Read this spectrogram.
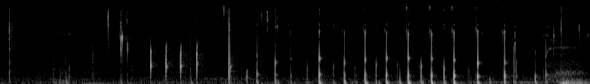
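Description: Quick sharp taps and clicks sound close to a microphone.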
